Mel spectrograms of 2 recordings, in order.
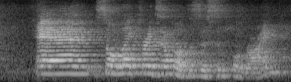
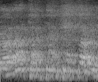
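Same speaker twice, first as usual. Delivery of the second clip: high, rapid excited "da, da" babble; laughing, high-pitched mock-frantic chant; kids going crazy; 10 semitones higher, 4 dB louder, faster than usual. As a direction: imitate overexcited children chanting da. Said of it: "the kids will go crazy".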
